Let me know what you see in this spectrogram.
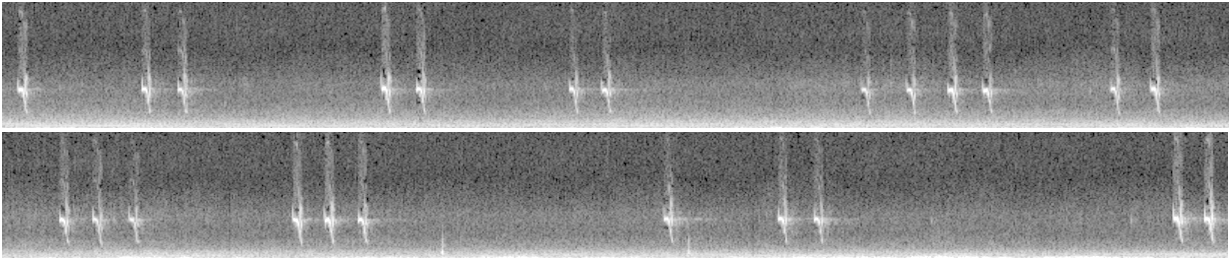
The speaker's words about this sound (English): I've located the birds again. This is a wild male.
